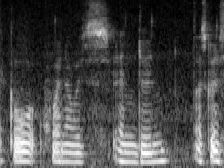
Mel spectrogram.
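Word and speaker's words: Doune: when I was in Doon. I was going to say up in Doon. Doon is tends to be the way Scottish people pronounce down, but this is actually called Doon, D-O-U-N-E.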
